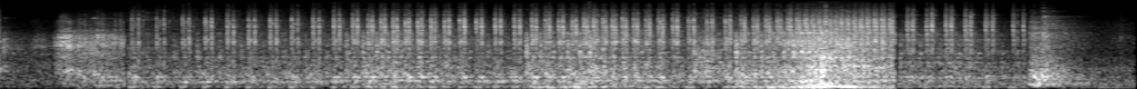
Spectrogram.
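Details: Small bike or scooter engine at idle before an oil additive was added: a rapid, light ticking clatter at about three beats a second from inside the engine; cause unclear.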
